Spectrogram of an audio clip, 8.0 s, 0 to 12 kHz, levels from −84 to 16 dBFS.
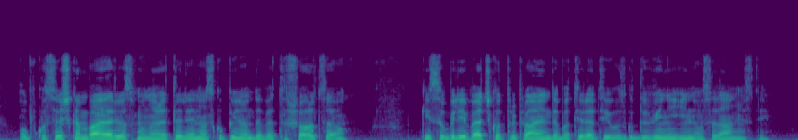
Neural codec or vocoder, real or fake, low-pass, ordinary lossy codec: codec, 16 kHz, 16 kbps, FreqCodec, larger model; fake; 7.2 kHz; none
